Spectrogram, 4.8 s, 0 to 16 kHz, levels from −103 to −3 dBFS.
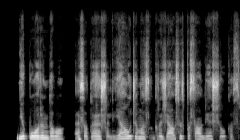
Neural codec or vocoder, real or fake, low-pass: none; real; 14.4 kHz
